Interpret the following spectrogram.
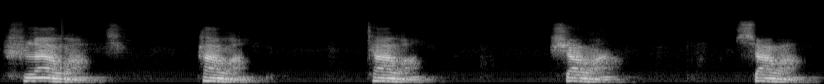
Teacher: So flower would have the ow plus schwa, our, the triphthong, our.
